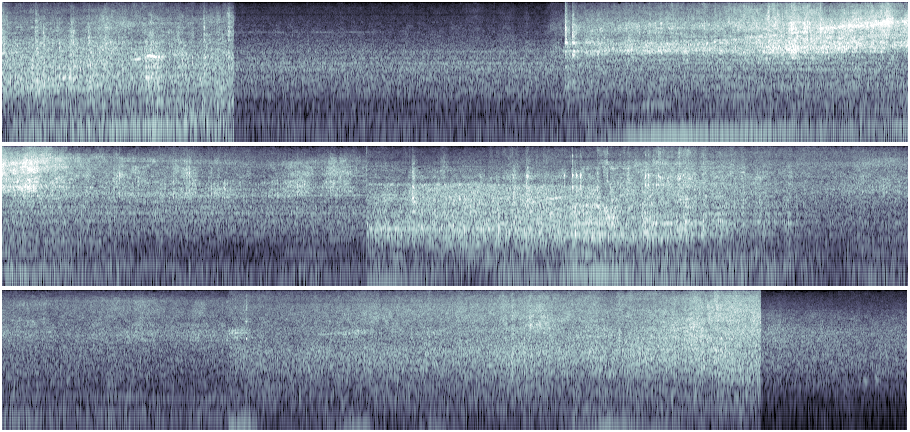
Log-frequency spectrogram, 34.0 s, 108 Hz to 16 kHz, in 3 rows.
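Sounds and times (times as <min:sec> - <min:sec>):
heavy vehicle engine revving: 0:14.7 - 0:21.8.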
